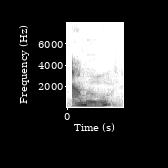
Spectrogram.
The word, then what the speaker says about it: Omu: An author's note explains that Omu, pronounced Amu, means queen in the Igbo language of her parents, but growing up she used to use it for grandma.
